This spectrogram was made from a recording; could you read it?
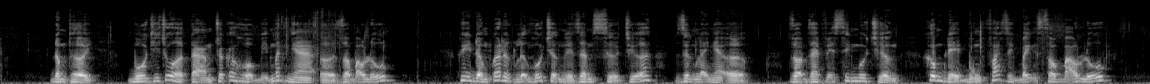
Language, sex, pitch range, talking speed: Vietnamese, male, 100-140 Hz, 245 wpm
